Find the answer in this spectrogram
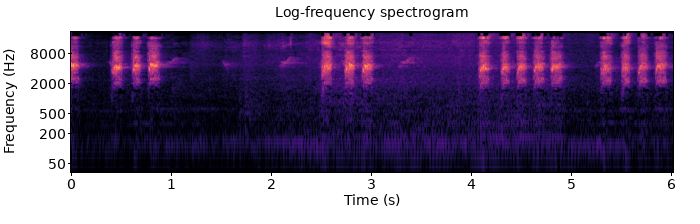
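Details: Long-tailed shrike imitating cililin calls in short clusters of three or four sharp high notes separated by pauses, over a faint low background hum.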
